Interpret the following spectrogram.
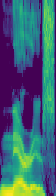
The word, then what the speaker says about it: Nerys: has the middle name Nerys, as in Major Kira, which would be fine, except that it's spelled exactly the same as a Welsh name, which is pronounced Neris, which is entirely not what I was going for.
